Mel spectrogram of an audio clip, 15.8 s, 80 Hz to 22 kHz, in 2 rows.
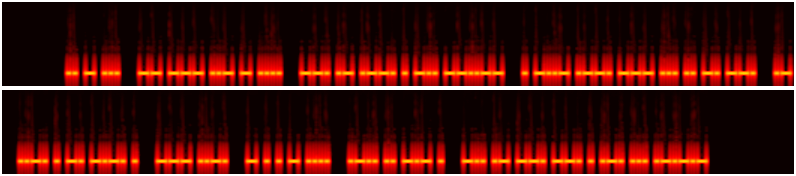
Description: Morse code, heard as a keyed tone, about 40 wpm, 700 Hz. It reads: ITS MOUTH GAPED, EXPOSING A FENCE OF TEETH LIKE DAGGERS.
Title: A Sound Of Thunder 40wpm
